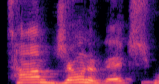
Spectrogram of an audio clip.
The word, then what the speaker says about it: Tomjanovich: We have Rudy Tomjanovich, which I'm not – Matt, do you know if I'm pronouncing that right? – That's correct.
